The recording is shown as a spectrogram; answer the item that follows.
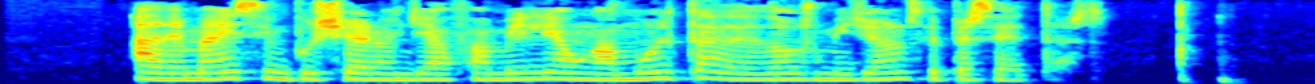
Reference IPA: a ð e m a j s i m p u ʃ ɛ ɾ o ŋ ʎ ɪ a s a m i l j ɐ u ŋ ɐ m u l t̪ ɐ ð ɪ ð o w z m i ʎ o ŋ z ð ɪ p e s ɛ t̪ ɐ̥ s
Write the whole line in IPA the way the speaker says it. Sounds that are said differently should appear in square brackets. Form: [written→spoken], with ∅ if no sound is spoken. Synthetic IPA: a ð e m a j s i m p u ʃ ɛ ɾ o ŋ ʎ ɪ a [s→f] a m i l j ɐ u ŋ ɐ m u l t̪ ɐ ð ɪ ð o w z m i ʎ o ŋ z ð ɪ p e s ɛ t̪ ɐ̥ s

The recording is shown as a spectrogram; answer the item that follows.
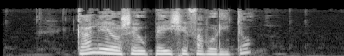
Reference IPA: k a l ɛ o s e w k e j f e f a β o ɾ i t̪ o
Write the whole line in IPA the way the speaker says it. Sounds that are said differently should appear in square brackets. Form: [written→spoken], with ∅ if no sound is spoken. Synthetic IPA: k a l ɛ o s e w [k→p] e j [f→ʃ] e f a β o ɾ i t̪ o

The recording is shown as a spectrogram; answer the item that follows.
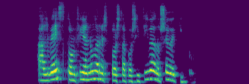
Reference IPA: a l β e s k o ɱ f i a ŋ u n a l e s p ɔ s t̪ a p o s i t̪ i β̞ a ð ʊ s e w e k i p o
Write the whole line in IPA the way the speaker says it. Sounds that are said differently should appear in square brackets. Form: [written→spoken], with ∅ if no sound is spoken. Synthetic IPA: a l β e s k o ɱ f i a [ŋ→n] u [n→ŋ] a [l→r] e s p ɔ s t̪ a p o s i t̪ i β̞ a ð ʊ s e w e k i p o

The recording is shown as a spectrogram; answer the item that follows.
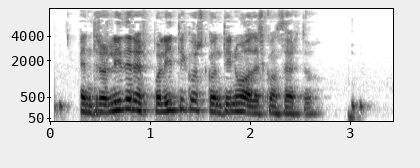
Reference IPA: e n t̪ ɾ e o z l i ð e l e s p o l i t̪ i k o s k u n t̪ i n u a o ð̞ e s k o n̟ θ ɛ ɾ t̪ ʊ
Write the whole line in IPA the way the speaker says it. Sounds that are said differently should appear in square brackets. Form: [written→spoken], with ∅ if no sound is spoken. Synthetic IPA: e n t̪ ɾ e o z l i ð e [l→ɾ] e s p o l i t̪ i k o s k [u→o] n t̪ i n u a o ð̞ e s k o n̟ θ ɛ ɾ t̪ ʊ

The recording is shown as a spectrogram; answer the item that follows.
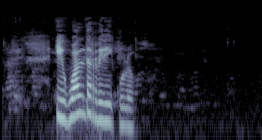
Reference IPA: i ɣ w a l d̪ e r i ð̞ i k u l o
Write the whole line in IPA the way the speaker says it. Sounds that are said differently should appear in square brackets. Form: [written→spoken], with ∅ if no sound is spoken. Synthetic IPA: i ɣ w a l d̪ e r i ð̞ i k u l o

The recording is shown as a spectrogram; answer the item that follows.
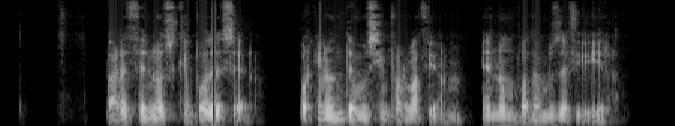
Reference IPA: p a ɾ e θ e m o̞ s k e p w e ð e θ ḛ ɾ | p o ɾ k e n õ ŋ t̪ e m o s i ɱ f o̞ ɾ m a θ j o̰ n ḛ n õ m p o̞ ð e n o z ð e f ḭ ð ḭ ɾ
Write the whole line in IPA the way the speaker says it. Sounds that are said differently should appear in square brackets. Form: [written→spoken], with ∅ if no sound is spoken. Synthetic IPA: p a ɾ e θ e [m→n] o̞ s k e p w e ð e [θ→s] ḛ ɾ | p o ɾ k e n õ [ŋ→n] t̪ e m o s i ɱ f o̞ ɾ m a θ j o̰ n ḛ n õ m p o̞ ð e [n→m] o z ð e [f→θ] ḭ ð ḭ ɾ

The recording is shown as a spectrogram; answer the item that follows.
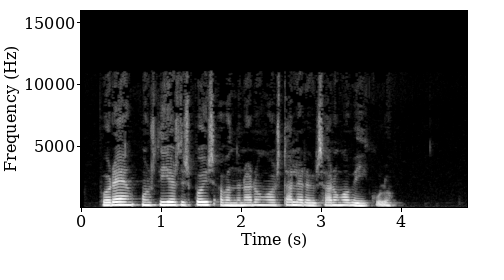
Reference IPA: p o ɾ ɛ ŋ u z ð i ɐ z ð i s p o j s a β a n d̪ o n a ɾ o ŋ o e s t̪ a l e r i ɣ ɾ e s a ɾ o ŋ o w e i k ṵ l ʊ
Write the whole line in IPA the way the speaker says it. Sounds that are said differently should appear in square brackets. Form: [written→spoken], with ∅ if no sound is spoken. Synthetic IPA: p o ɾ ɛ ŋ u z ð i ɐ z ð [i→e] s p o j s a β a n d̪ o n a ɾ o ŋ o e s t̪ a l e r [i→e] ɣ ɾ e s a ɾ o ŋ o [w→β] e i k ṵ l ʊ

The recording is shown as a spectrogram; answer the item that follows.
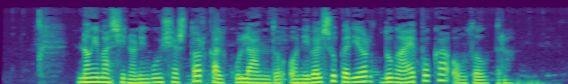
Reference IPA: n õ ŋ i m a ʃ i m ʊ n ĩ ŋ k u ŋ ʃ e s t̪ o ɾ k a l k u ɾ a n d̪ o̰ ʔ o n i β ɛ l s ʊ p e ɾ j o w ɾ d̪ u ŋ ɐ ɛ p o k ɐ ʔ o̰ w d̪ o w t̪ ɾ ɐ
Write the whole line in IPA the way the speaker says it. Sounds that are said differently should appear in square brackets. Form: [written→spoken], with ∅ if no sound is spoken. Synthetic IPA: n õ ŋ i m a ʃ i [m→n] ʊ n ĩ ŋ [k→ɡ] u ŋ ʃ e s t̪ o ɾ k a l k u [ɾ→l] a n d̪ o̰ ʔ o n i β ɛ l s [ʊ→u] p e ɾ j o [w→∅] ɾ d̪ u ŋ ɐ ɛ p o k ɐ ʔ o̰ w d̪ o w t̪ ɾ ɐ

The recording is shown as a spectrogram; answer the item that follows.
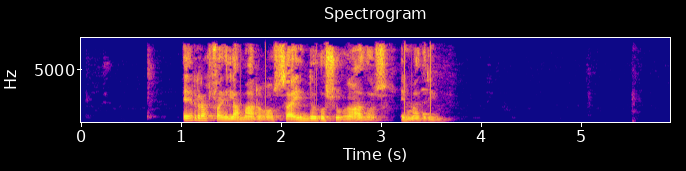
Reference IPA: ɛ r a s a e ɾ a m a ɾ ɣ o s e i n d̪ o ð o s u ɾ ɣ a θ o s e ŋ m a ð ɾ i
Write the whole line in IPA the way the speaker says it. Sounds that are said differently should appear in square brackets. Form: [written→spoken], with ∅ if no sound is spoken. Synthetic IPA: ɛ r a [s→f] a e [ɾ→l] a m a ɾ ɣ o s [e→a] i n d̪ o ð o s u ɾ ɣ a [θ→ð] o s e ŋ m a ð ɾ i

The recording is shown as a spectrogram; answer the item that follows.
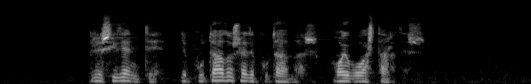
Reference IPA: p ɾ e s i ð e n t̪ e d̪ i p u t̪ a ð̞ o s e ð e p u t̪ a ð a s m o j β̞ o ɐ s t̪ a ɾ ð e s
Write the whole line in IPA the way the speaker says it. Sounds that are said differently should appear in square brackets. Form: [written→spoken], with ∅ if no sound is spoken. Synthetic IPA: p ɾ e s i ð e n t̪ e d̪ [i→e] p u t̪ a ð̞ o s e ð e p u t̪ a ð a s m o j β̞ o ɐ s t̪ a ɾ ð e s

